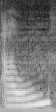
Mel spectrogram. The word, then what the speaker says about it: Om: to that's the holy ohm when it's pronounced on its own it's usually um and just taking in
